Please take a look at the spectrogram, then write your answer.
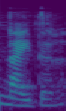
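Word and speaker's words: neither: सो in English we have 3 distributive pronounce: each, आइदर एंड नाइदर. आइदर एंड नाइदर को हम ईदर एंड नीदर भी कई बार सुनते हैं. That pronunciation is also correct.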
